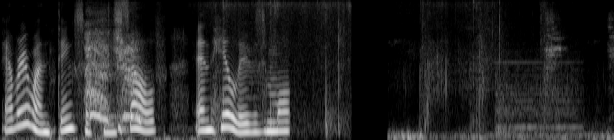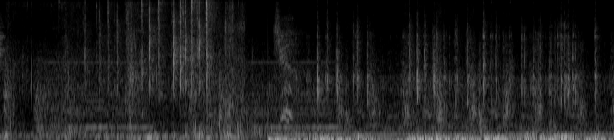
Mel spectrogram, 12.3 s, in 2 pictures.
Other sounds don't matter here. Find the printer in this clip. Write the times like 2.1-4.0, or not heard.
4.9-12.2.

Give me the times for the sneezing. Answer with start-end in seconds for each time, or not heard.
0.8-1.5, 5.4-6.2, 8.4-9.2.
